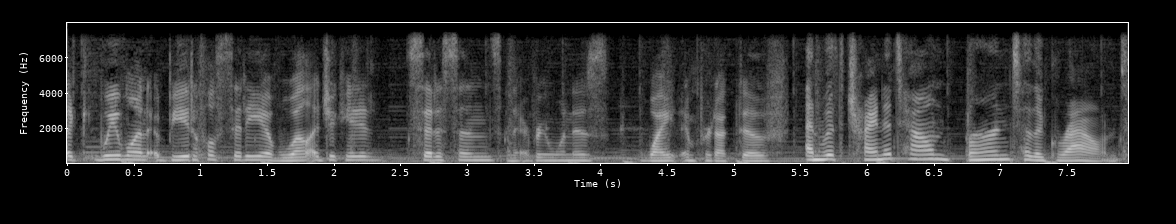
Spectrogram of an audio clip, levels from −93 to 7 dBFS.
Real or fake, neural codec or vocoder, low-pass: real; none; 7.2 kHz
